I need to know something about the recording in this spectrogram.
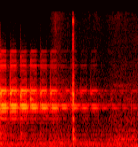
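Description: Modular synthesizer sounding a fast repeating pulsed tone pattern, about seven pulses a second, which fades out over the first second and a half. A single sharp click sounds about a second in.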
